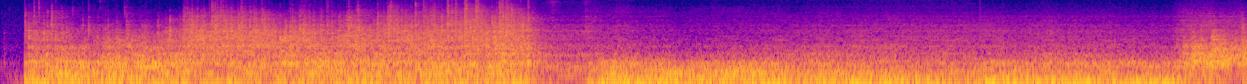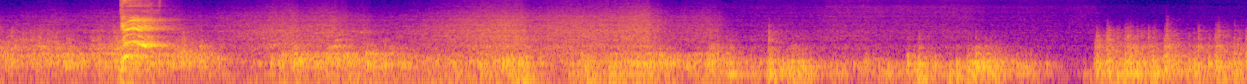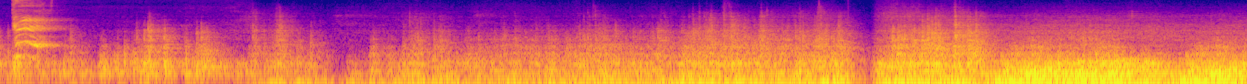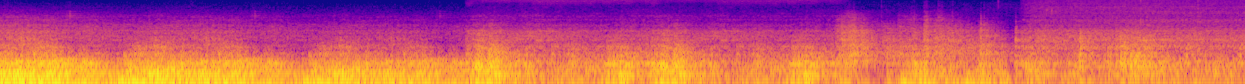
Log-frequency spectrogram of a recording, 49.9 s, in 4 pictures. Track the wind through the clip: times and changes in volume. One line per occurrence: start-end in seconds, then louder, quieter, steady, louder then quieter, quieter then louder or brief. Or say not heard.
0.2-49.8 louder then quieter.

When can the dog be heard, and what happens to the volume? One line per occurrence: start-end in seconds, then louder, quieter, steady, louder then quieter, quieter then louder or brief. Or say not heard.
not heard.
